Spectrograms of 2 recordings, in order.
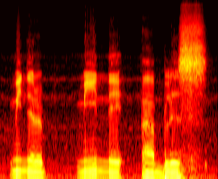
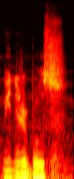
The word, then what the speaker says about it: minables: And then if minables, not minerables, minables, I guess that's how you pronounce this.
